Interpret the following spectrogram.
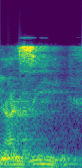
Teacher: دونوں ذات تیز صفیر کی آواز سے ادا کریں گے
